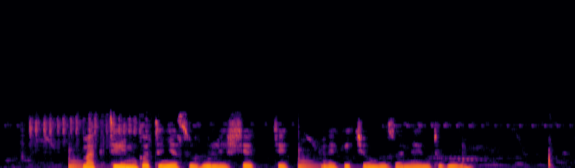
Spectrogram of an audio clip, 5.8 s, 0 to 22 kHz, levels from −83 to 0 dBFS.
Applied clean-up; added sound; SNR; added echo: none; Bowed string instrument; 14 dB; none.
